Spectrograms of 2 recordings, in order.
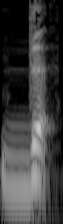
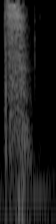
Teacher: اگر این دال ارتعاش صدا و این جوهره صدا ازش حذف بشه، تبدیل میشه به ت تا · Term: جهر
